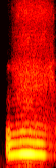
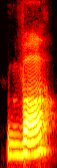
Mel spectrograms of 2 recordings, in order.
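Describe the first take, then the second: First: The consonant is clipped with no vowel. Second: An uh vowel follows the consonant. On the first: The speaker calls it right. "Here's what they sound like clipped" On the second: The speaker calls it wrong. "That's incorrect, adding the uh sound"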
